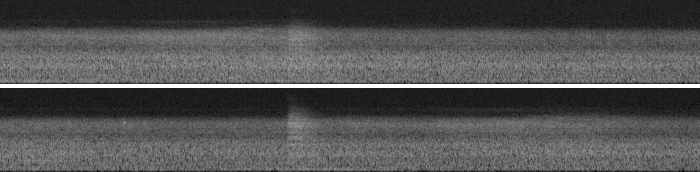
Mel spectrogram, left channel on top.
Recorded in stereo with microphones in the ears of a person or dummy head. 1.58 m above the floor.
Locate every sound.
2.9 s a gunshot: 10° right (ahead or behind), 8.5 m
